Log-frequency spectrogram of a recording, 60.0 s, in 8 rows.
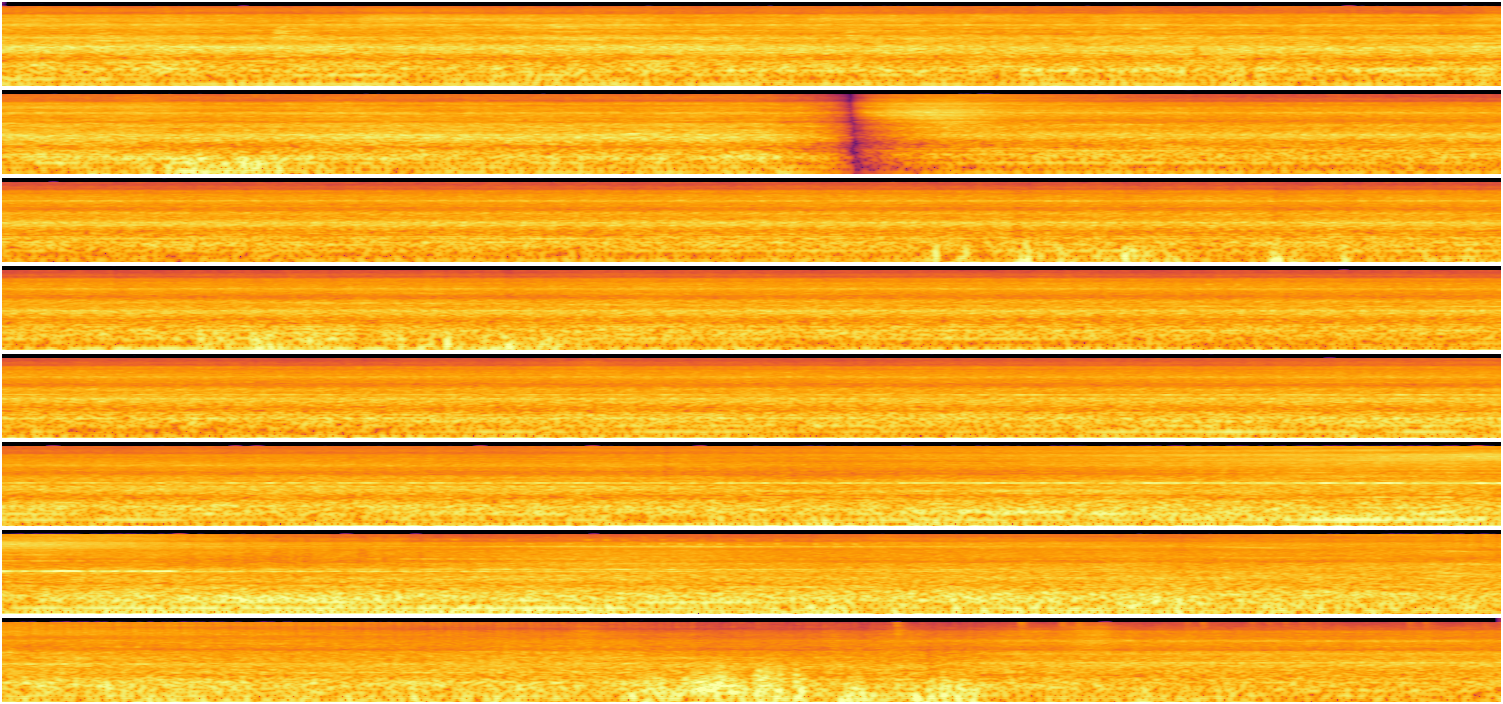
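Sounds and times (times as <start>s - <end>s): train rumbling past: 0.0s - 59.9s
faint high whine: 34.4s - 56.6s.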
